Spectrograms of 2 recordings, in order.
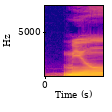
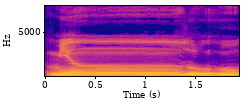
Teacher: Mil tidak condong berbunyi eng, tidak condong berbunyi n. Nah, di tengah-tengah. Mil didengungkan, dipanjangkan sejenak. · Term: ikhfa hakiki awsat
